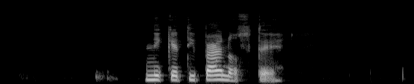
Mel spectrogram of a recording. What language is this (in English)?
Central Puebla Nahuatl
